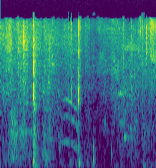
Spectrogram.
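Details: Puppies chirp on a regenerative farm in County Kilkenny, Ireland, one morning on meeting a step they cannot climb: brief thin squeaks that slide upward then fall, among soft thumps and shuffling indoors.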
